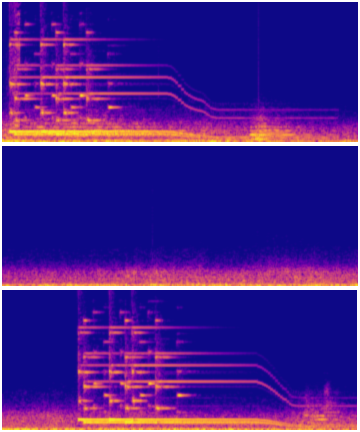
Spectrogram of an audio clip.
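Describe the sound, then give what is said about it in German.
A doorbell chimes twice, each ring a multi-tone descending ding-dong melody, separated by several seconds over a steady low background hum, with no one speaking. “Äh, ja, ich würde vorschlagen, wir klingeln einfach mal.”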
